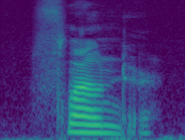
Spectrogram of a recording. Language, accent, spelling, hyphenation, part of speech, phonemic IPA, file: English, US, flounder, floun‧der, noun / verb, /ˈflaʊ̯ndɚ/, En-us-flounder.ogg
- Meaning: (noun) A European species of flatfish having dull brown colouring with reddish-brown blotches; fluke, European flounder (Platichthys flesus)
